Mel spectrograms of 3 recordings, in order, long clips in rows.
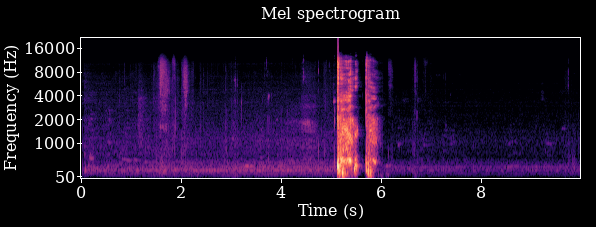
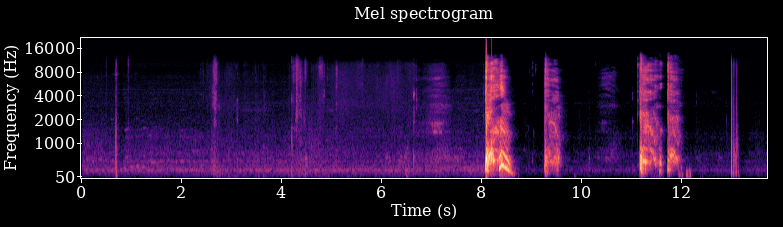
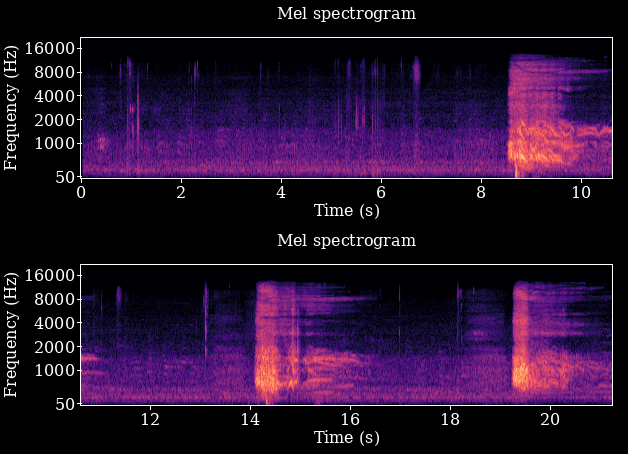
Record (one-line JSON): {"cough_length": "10.0 s", "cough_amplitude": 32768, "cough_signal_mean_std_ratio": 0.17, "three_cough_length": "13.7 s", "three_cough_amplitude": 32768, "three_cough_signal_mean_std_ratio": 0.19, "exhalation_length": "21.2 s", "exhalation_amplitude": 14120, "exhalation_signal_mean_std_ratio": 0.32, "survey_phase": "beta (2021-08-13 to 2022-03-07)", "age": "45-64", "gender": "Female", "wearing_mask": "No", "symptom_shortness_of_breath": true, "symptom_fatigue": true, "smoker_status": "Current smoker (1 to 10 cigarettes per day)", "respiratory_condition_asthma": true, "respiratory_condition_other": false, "recruitment_source": "REACT", "submission_delay": "1 day", "covid_test_result": "Negative", "covid_test_method": "RT-qPCR"}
